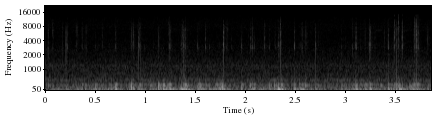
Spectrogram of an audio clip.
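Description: Long acrylic nails on both hands scratch across the bare, hollow wire-mesh metal grille of a large desktop microphone. A rapid, uneven patter of short scratchy clicks comes through as dense, boomy low thuds with faint bright ticks on top. Each stroke dies away almost instantly.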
